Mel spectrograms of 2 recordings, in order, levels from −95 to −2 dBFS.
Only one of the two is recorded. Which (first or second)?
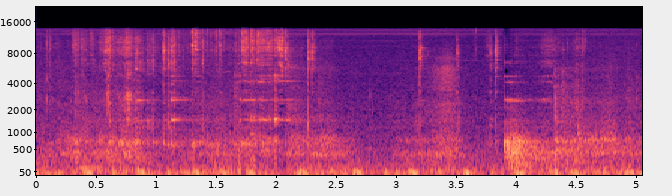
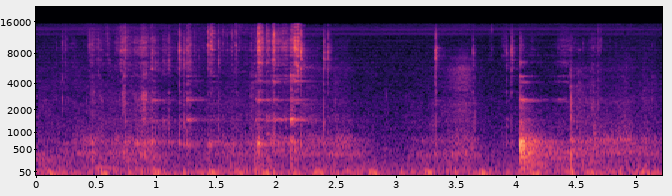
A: first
